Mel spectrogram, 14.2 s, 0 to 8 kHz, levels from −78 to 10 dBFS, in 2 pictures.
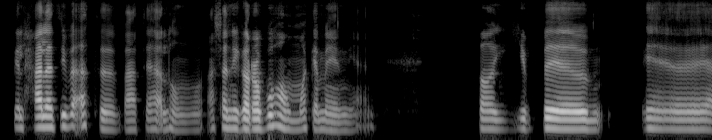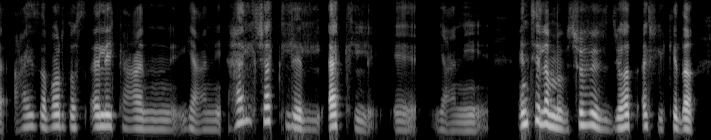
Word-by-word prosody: في 185 - -8
الحالة 185 +1 +4
دي 185 +2 -1
بقى 205 +1 -3
تبعتيها 150 -2 -7
لهم 140 -2 -12
عشان 170 +1 -4
يجربوها 165 +4 +3
هم 155 +1 -8
كمان 145 -5 -8
يعني. 190 +9 -23 1.0
طيب 160 -1 -6 1.2
آآ، 155 -2 -3
عايزة 195 +1 -7
برضه 200 0 -2
أسألِك 195 +1 0
عن 155 -2 -9
يعني 150 -3 -14
هل 265 +5 -2
شكل 280 -9 -1
الأكل 165 - +1 0.2
آآ 145 - -12 0.2
يعني 130 -2 -14 0.3
أنتِ 245 +6 +3
لما 230 -10 +6
بتشوفي 215 +7 +1
فيديوهات 175 +7 +1
أكل 200 -5 -6
كده 165 -1 +2
165 Hz, 120 wpm, -22 LUFS, 150-195 Hz, 1.2 s, لما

